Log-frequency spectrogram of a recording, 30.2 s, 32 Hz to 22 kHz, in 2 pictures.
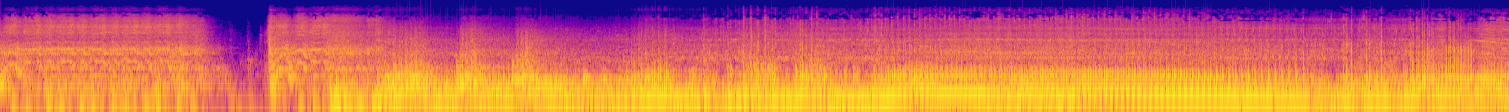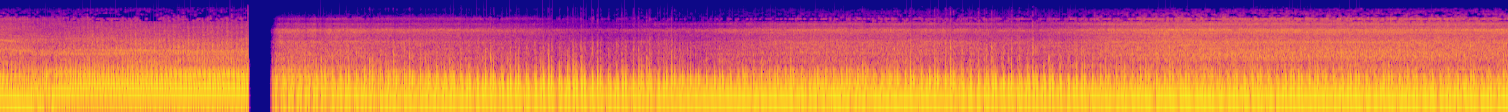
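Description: Wheel Horse B-60 garden tractor's small engine cranking, catching about three seconds in and running, revved up and down several times. After a short break just over halfway it runs on steadily at a fast idle through its aftermarket muffler.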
